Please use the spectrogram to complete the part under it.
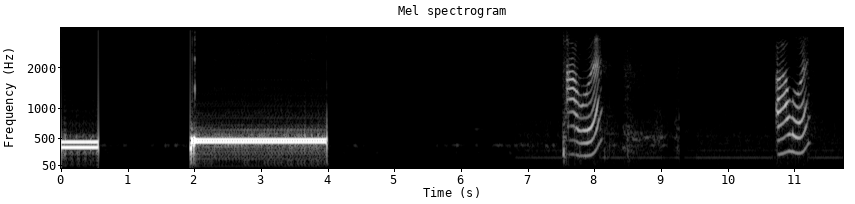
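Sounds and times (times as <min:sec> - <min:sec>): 
telephone call transfer tone after a dropped call: 0:00.0 - 0:00.6, 0:02.0 - 0:04.0.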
